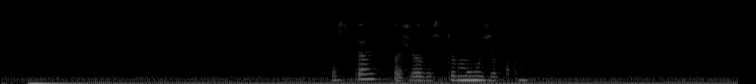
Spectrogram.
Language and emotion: Russian, sad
